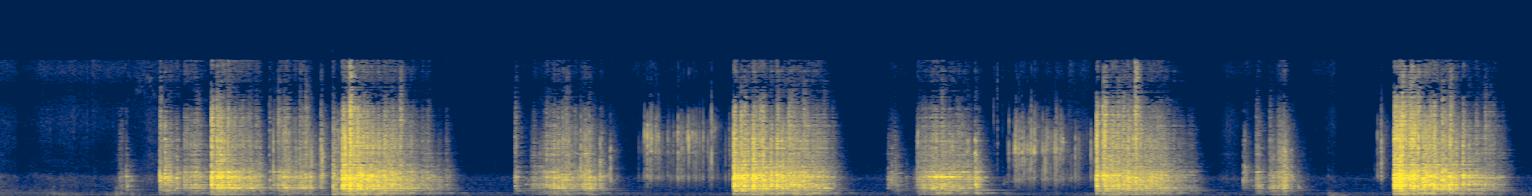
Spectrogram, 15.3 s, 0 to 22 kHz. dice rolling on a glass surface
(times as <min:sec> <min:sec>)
0:01.6 0:04.4, 0:05.2 0:08.4, 0:09.0 0:13.0, 0:13.8 0:15.1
